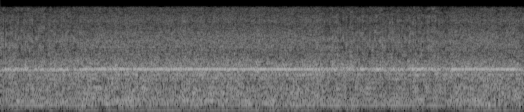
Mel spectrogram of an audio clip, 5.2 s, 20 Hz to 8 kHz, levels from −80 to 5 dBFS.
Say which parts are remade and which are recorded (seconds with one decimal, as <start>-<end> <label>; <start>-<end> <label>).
0.0-0.8 remade; 0.8-3.2 recorded; 3.2-4.5 remade; 4.5-5.2 recorded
